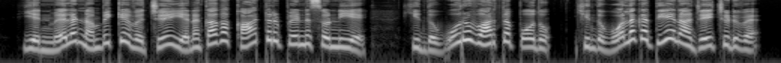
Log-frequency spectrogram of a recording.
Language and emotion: Tamil, happy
